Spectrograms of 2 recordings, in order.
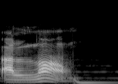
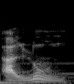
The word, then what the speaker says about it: al-Lawn: And the path for rosy complexion is Azhar al-Lawn. I know some people may pronounce it al-Loon.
